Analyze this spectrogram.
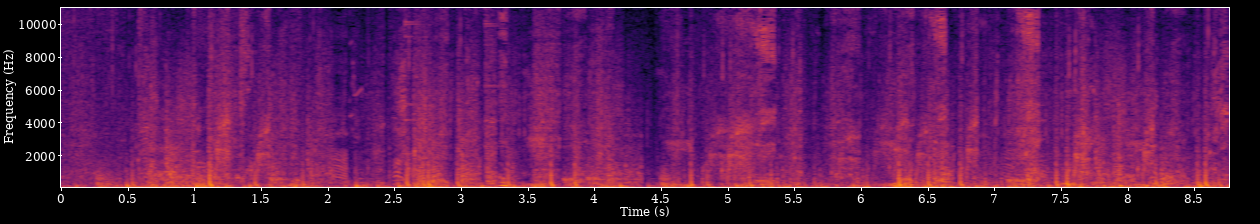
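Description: Blows land with dull thuds in quick succession.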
